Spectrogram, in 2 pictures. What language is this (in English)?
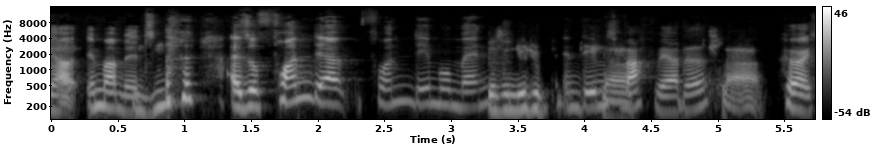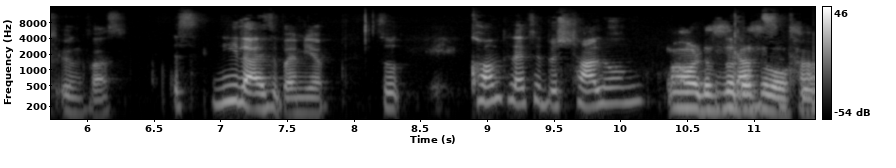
German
